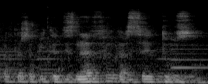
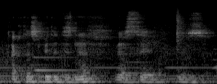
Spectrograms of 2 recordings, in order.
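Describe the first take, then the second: No difference in how they are said.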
